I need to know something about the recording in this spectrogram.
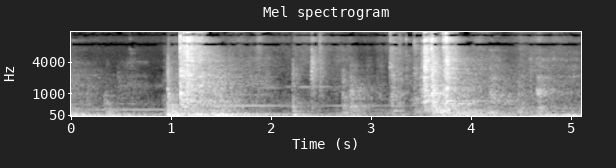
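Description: Elevator doors slide and clunk shut.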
